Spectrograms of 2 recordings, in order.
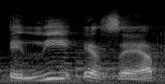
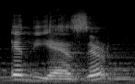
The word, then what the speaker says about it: Eliezer: inferência bíblica acredita-se ser Eliezer ou Eliéser como alguns também gostam de pronunciar mas no texto em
